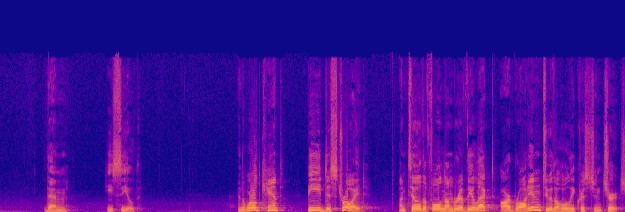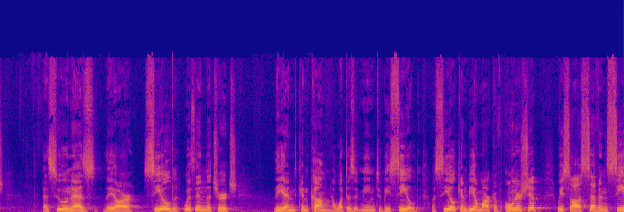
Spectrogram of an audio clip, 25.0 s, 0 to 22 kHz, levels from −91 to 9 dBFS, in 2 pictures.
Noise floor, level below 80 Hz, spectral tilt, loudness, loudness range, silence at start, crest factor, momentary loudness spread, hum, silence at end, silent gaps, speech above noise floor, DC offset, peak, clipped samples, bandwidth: -63 dBFS; -66 dBFS; -6 dB/octave; -19 LUFS; 7 LU; 0.9 s; 18 dB; 13 LU; none; 0 s; none; 44 dB; under 0.1%; -2 dBFS; under 0.1%; 16.5 kHz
